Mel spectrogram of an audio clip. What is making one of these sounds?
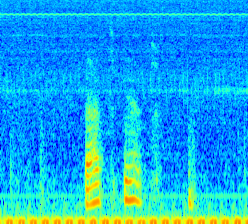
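A woman speaks briefly and brightly from close by.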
